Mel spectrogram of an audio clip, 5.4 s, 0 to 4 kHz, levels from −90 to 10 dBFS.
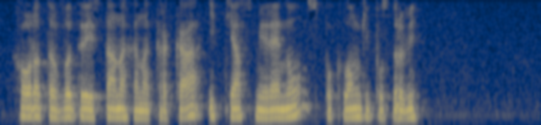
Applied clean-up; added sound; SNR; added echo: none; none; none; none.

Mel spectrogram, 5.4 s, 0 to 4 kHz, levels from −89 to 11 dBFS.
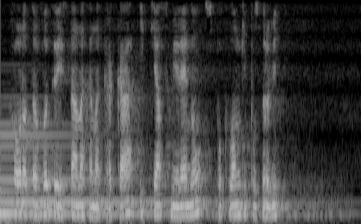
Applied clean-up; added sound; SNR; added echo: none; Bowed string instrument; 7 dB; reverberation time 0.8 s.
